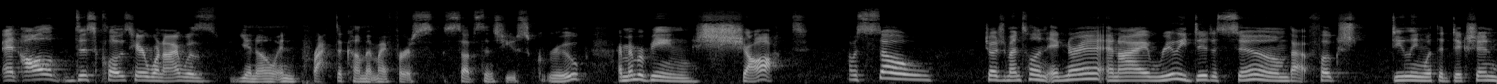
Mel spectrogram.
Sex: female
